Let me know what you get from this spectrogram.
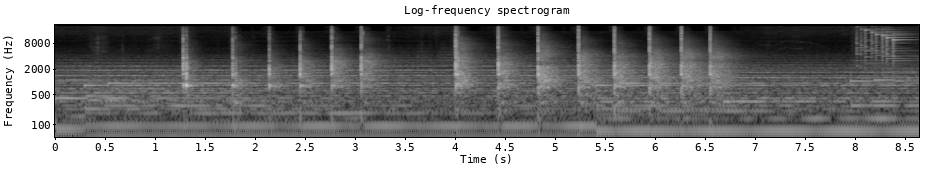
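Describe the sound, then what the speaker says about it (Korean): A wooden mallet taps wood about fourteen times in a steady, sharp rhythm, each knock crisp and close over a low background hum, while making a traditional Korean small wooden tray. "나무 망치나 망치로 가볍게 두드려주고"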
